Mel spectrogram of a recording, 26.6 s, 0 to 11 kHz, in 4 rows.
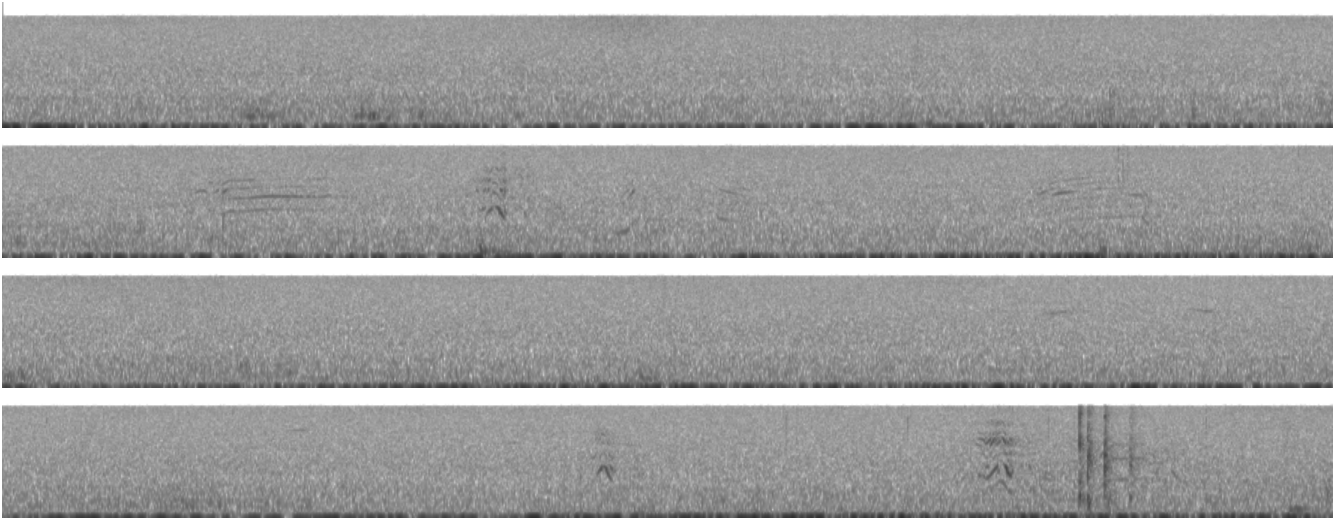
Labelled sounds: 7.6	8.3	killer whale, 0.48 to 3.8 kHz

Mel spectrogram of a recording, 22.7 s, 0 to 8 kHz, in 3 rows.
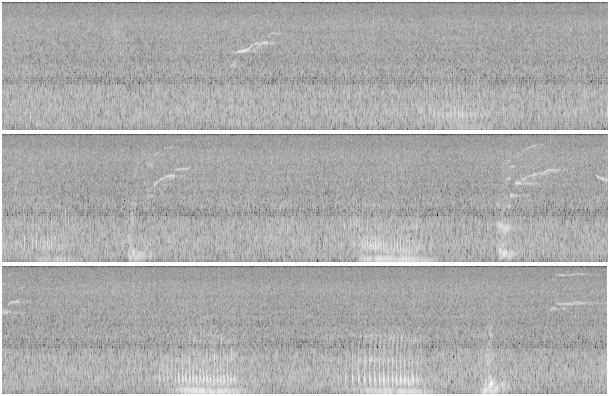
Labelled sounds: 2.9	3.6	humpback whale, 2.3 to 3.8 kHz
9.4	9.8	humpback whale, 2.1 to 3.0 kHz
14.0	15.4	humpback whale, 2.3 to 6.2 kHz
22.1	22.5	humpback whale, 3.1 to 6.7 kHz

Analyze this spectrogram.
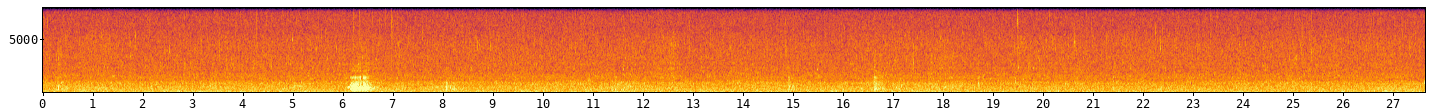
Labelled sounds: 6.1	6.5	croaking sound likely from a nearby submerged object, 1.3 to 1.6 kHz

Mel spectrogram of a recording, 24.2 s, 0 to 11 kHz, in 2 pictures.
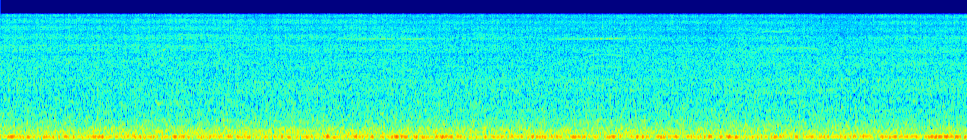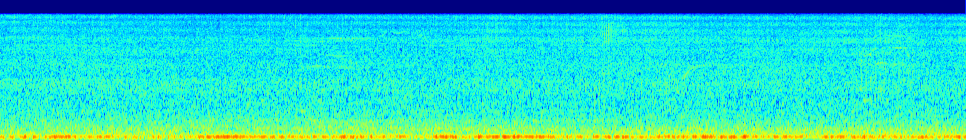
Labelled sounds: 22.8	23.5	killer whale, 1.7 to 4.6 kHz

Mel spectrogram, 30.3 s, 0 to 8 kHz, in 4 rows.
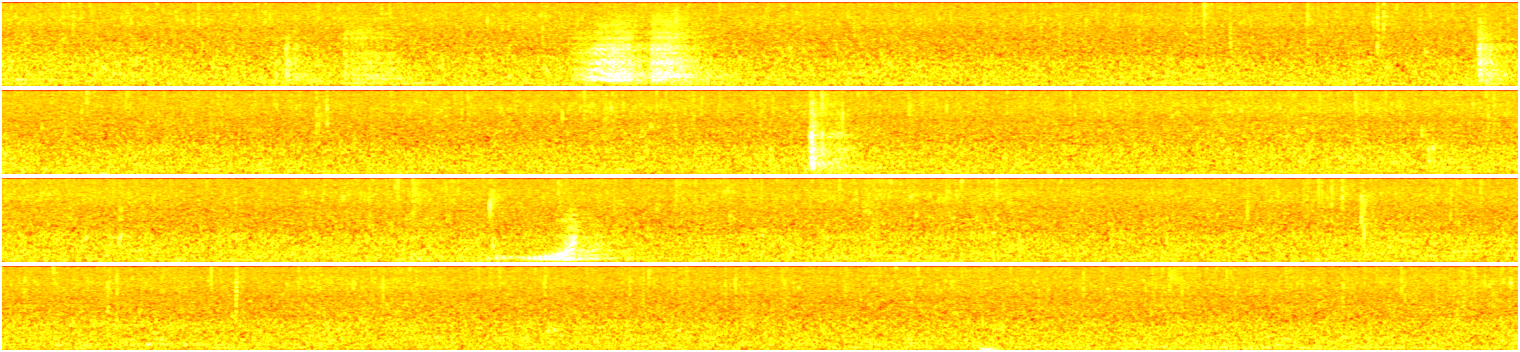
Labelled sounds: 11.6	11.9	croaking sound likely from a nearby submerged object, 1.3 to 1.7 kHz

